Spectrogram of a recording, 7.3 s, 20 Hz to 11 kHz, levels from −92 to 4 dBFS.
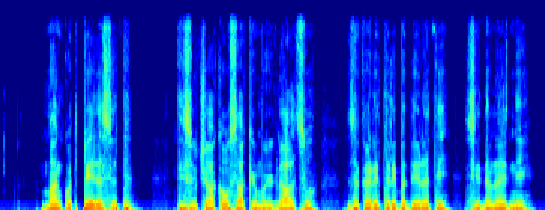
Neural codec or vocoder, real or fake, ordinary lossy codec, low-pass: none; real; none; 9.9 kHz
